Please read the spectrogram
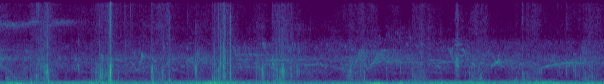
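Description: A person's footsteps on asphalt: irregular light scuffs and clicks over low outdoor background noise.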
